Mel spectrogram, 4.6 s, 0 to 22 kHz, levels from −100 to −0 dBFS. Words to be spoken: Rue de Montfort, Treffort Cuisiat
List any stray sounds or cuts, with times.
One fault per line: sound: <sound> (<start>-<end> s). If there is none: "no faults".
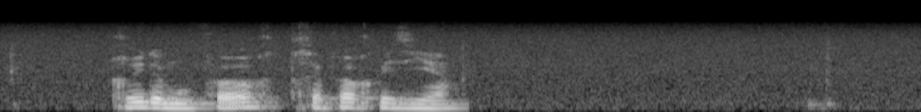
no faults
